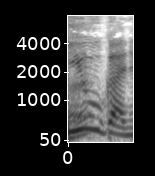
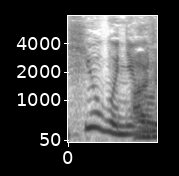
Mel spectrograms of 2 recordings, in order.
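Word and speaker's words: Rio: 아, 리우가 아니라 히우군요. – 아, 이제 현지 발음은 아, 예, 히우입니다. 예, 예, 예.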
